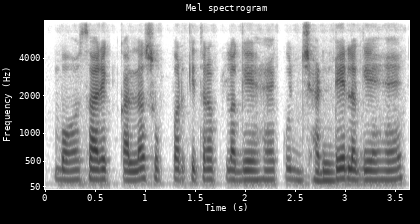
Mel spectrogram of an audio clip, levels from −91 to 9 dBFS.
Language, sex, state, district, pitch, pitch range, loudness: Hindi, female, Uttar Pradesh, Lalitpur, 170 Hz, 165-180 Hz, -20 LUFS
